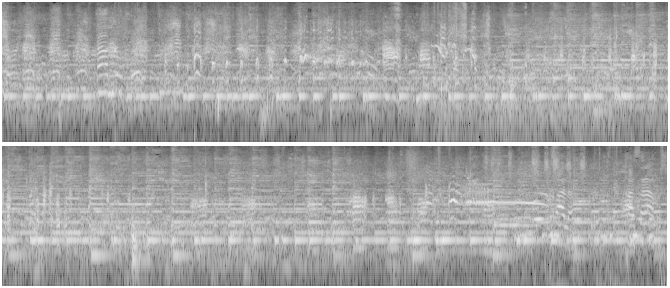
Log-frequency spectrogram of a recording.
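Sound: chickens clucking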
